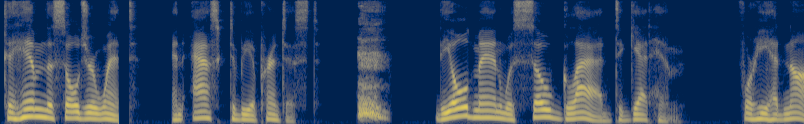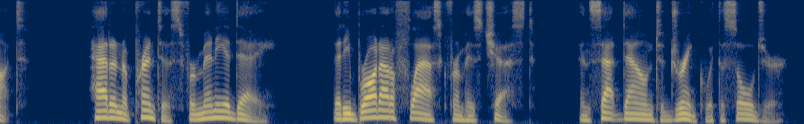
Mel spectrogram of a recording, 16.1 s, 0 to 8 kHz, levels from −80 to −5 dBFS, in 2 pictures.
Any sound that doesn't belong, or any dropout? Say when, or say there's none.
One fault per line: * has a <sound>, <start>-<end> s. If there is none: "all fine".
* has a dropout, 1.2-1.3 s
* has a throat clearing, 3.6-3.9 s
